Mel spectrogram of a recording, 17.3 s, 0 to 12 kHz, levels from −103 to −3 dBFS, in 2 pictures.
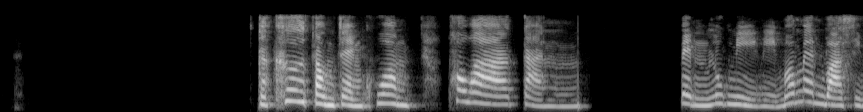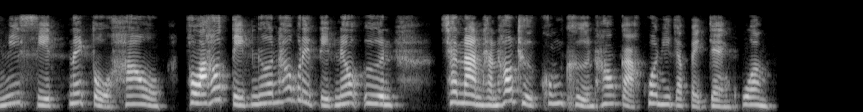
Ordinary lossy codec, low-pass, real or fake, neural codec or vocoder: none; 7.2 kHz; fake; codec, 16 kHz, 16 kbps, FunCodec, trained on Chinese and English, 50 frames a second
